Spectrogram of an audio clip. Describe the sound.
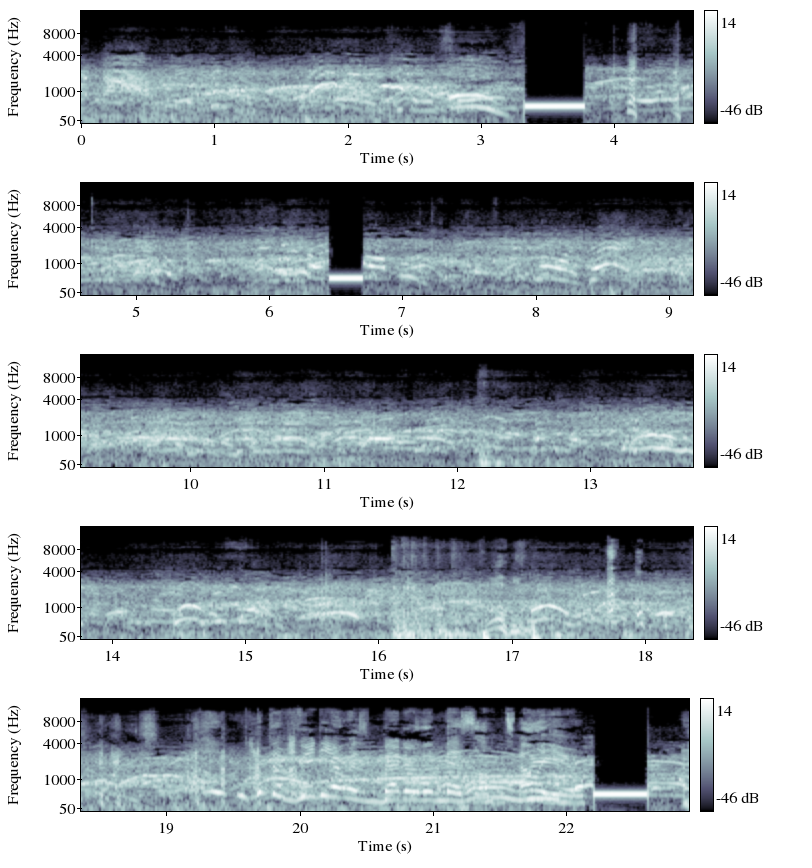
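A chaotic crowd brawl with people throwing chairs and tables, many voices shouting and yelling over one another, the commotion continuous throughout, interrupted early on by two short bleep tones.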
